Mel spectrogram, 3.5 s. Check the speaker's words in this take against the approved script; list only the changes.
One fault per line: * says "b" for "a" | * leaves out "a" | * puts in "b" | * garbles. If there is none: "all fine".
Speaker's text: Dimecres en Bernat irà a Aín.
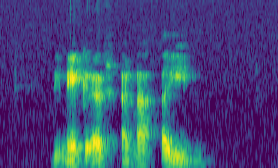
* leaves out "Bernat irà"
